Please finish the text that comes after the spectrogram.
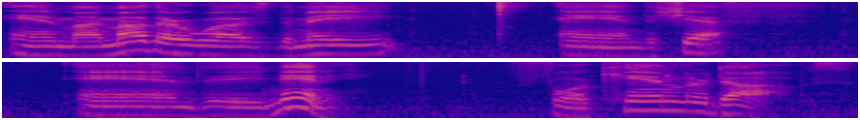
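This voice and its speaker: An American man in his seventies recounting personal history in an interview, with deliberate, measured and formal phrasing. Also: mid-range voice, a little mellow. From Connecticut, USA. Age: 70s. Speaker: interviewee, former attorney.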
